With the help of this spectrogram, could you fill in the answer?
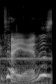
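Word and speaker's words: Daena: are there two dianas in this but Irwin is someone with demon blood Dana that's it Dana but pronounced as Diana but yeah all of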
